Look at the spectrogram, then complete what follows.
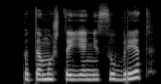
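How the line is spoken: Laughing. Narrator (Russian): Эрик засмеялся

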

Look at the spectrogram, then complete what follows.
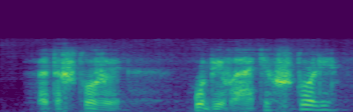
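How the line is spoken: Frightened question. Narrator (Russian): испуганно спросила Лиза

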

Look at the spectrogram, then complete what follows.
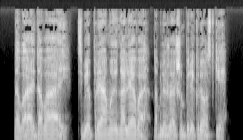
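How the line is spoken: Amused snort. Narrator (Russian): Я хмыкнул

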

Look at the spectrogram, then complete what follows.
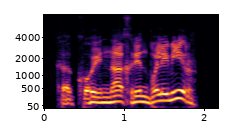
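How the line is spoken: Indignant. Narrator (Russian): возмутился я

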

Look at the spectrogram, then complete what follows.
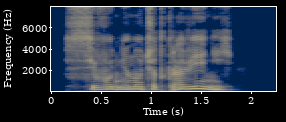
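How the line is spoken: Flustered, bewildered. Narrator (Russian): произнесла Мия растерянно, не зная, куда деться от пронизывающего взгляда синих глаз

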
